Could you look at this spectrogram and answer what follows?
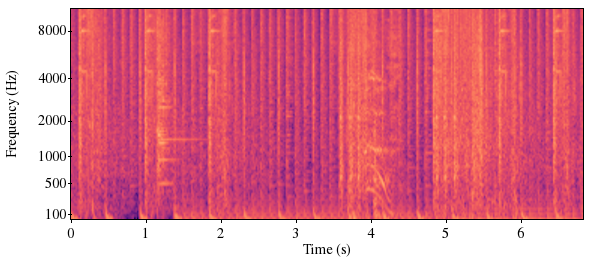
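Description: Sustained automatic fire rattles nearly without pause in a gunfight from The Precinct video game, loud close bursts layered over scattered single shots and a few heavy thuds.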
